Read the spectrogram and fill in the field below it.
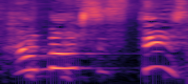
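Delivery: very high, laughing gush; gushing in the library, very high and laughing; delighted gushing. Retold or imitated. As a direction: gush like a thrilled young guest. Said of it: "going, going".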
